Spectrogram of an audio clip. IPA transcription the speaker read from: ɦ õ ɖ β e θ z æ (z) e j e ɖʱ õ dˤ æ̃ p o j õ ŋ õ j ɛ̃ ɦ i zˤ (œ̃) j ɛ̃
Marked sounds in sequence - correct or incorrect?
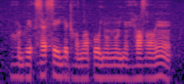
incorrect: s, incorrect: æ̃

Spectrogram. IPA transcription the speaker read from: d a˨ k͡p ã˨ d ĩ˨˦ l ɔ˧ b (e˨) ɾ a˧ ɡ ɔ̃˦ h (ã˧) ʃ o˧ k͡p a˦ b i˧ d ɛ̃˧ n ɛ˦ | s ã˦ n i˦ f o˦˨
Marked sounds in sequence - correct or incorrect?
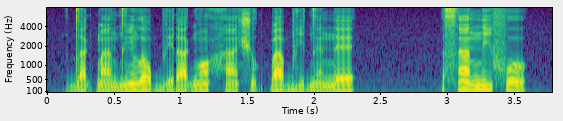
correct, correct

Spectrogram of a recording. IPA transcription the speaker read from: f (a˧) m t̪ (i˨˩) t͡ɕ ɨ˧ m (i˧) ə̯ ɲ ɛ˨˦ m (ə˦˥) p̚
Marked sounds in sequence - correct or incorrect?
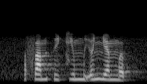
correct, correct, incorrect: ḭ˧˥, incorrect: ə˨˩

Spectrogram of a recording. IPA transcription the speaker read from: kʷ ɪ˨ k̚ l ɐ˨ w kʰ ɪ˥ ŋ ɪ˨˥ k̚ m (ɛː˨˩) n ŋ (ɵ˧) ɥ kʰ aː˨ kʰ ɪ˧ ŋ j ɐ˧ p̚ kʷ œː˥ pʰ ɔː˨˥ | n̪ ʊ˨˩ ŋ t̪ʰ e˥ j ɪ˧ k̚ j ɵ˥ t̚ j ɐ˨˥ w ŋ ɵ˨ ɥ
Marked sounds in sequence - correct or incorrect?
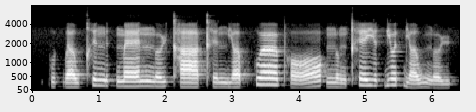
incorrect: ɛː˨˧, incorrect: ɵ˨˧

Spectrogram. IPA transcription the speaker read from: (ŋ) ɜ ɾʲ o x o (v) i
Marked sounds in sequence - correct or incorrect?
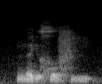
correct, incorrect: f

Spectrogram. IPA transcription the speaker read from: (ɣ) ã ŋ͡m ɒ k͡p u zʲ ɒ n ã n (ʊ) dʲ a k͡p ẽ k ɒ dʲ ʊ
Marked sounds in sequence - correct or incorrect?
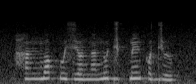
incorrect: h, incorrect: u

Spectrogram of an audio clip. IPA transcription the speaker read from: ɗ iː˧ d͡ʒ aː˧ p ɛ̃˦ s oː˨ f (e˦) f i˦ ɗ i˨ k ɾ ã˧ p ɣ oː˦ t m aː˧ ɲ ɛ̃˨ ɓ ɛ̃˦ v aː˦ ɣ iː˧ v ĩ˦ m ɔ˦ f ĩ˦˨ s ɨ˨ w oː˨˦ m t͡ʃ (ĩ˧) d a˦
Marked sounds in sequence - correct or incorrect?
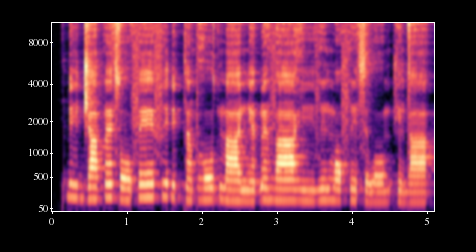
incorrect: eː˦, correct

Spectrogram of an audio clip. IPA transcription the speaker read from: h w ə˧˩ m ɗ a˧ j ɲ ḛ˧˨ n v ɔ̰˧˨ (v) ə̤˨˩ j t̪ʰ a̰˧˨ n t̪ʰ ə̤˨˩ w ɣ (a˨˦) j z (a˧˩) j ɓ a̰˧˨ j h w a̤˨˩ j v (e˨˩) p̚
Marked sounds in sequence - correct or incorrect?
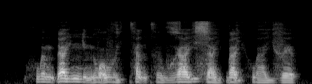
correct, correct, correct, incorrect: ɛ˨˩

